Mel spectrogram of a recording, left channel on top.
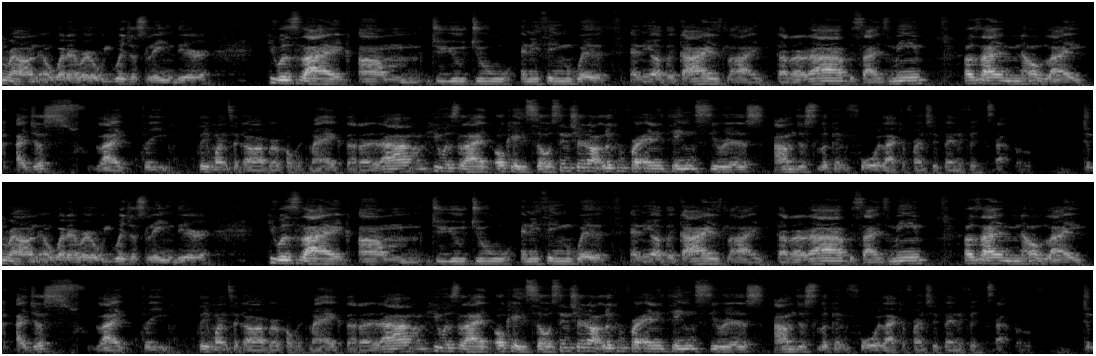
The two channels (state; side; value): identical; both; correlation 1.00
